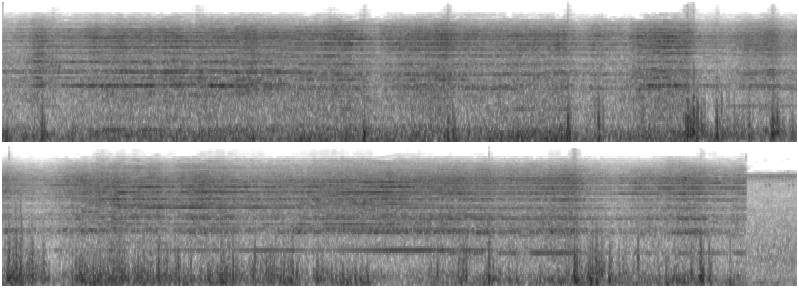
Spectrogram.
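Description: A rail car shoved back into a rail yard with a crew member riding its side, giving a steady, loud rumble of wheels on track with clanks and faint metallic squeal throughout.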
